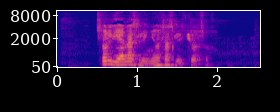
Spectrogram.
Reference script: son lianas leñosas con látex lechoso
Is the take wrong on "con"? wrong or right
wrong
